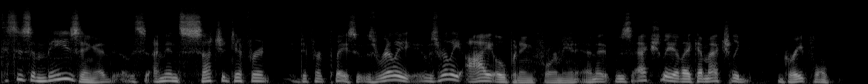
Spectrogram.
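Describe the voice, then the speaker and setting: With an American accent, a man at medium pitch talks at a very fast pace, his voice somewhat breathy and his pitch swinging very widely. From Massachusetts (Brookline, Boston area). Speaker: experimental musician and university media lecturer. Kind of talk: casual interview chat. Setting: remote call. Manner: halting, many fillers and restarts.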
